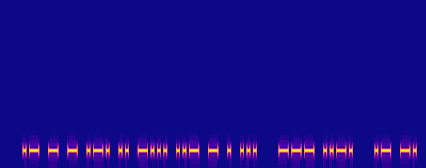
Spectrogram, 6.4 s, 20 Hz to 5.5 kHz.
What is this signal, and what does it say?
Morse code, heard as a keyed tone, about 25 wpm, 600 Hz. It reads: ATTRIBUTES OF AN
